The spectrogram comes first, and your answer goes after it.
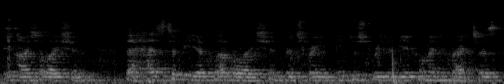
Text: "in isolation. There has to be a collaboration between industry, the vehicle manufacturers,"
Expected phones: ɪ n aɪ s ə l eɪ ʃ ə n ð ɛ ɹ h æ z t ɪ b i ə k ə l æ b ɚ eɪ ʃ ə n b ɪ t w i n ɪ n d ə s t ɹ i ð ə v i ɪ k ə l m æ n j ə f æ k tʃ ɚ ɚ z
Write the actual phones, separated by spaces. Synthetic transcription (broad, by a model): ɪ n aɪ s ə l eɪ ʃ ə n ð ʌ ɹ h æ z t ɪ b i ə k ə l æ b ɚ eɪ ʃ ə n b ɪ t w i n ɪ n d ə s t ɹ i ð ə v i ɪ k l m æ n j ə f æ k tʃ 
